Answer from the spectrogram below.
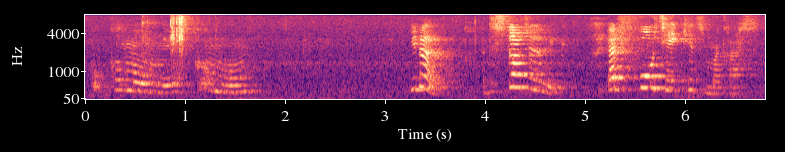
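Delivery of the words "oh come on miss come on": softer pleading whine; whiny kid. Acted. Whiny kid begging miss, quiet whining plea. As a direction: plead under your breath like a pupil. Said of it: "one whiny kid going".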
